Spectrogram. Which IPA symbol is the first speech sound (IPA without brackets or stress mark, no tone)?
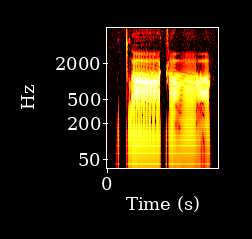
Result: tʷ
